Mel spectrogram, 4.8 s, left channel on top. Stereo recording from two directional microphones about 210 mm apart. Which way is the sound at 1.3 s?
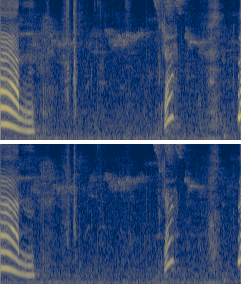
35° left (ahead or behind).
